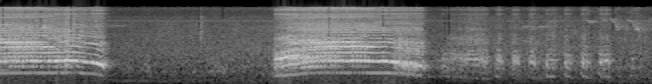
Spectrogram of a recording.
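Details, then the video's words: Chicken on a farm giving two long, drawn-out harmonic squawks about a second each, separated by a pause, followed by a quick series of short clucks. "Som de Galinha - Galinha cacarejando"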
